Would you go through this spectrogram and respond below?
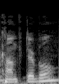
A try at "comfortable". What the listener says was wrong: That's the Stan Van Gundy. You pronounce every syllable in that. Most people say comfortable.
